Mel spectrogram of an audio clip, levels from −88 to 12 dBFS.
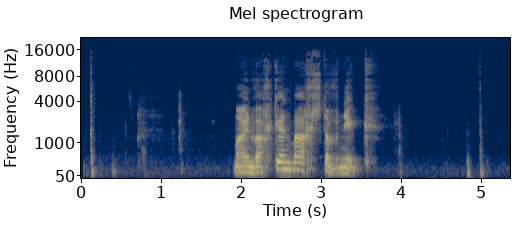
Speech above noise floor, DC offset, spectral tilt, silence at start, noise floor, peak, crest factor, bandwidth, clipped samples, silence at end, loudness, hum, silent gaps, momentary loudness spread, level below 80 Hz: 52 dB; under 0.1%; -5.5 dB/octave; 0.1 s; -67 dBFS; -2 dBFS; 18 dB; 16 kHz; under 0.1%; 0.35 s; -15 LUFS; none; none; 25 LU; -54 dBFS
